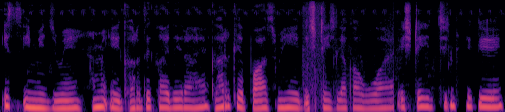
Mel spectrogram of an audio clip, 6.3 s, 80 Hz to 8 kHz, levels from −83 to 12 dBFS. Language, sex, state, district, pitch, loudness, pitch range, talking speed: Hindi, male, Uttar Pradesh, Hamirpur, 160 Hz, -31 LUFS, 155-175 Hz, 210 wpm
